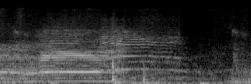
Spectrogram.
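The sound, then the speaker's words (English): Several dairy sheep on a farm bleat over one another in a steady, overlapping chorus, loud, with wavering calls rising and falling against a background of other animals. “That's why my parents started to have a second troop of 200-250 sheep in the year 1996 to have milk from September to January.”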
